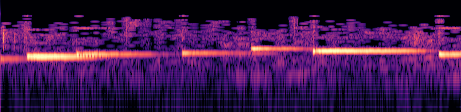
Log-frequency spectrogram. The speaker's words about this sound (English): I wonder how much these chimes are.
